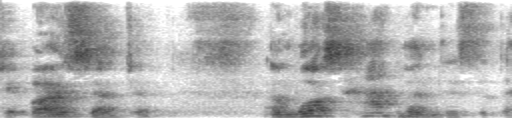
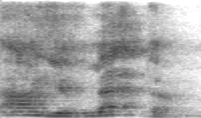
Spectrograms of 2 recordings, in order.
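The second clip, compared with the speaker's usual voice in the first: put-on Manchester accent; 6 semitones higher than usual. Retelling what a man at a school said to him: Mancunian accent. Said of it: "this is me doing a Mancunian accent".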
